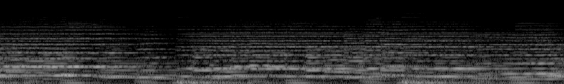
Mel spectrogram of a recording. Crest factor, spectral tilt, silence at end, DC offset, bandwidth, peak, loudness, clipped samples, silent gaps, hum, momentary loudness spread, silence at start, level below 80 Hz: 14 dB; -5 dB/octave; 0 s; under 0.1%; 15 kHz; -18 dBFS; -33 LUFS; under 0.1%; none; none; 7 LU; 0 s; -46 dBFS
